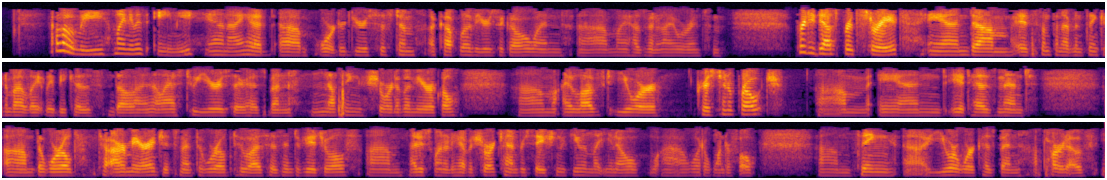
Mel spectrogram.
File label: voicemail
